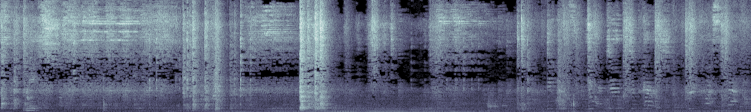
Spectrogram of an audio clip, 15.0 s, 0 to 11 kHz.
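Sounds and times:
pots and cutlery clattering: 0:03.6 - 0:04.9, 0:06.0 - 0:06.7.

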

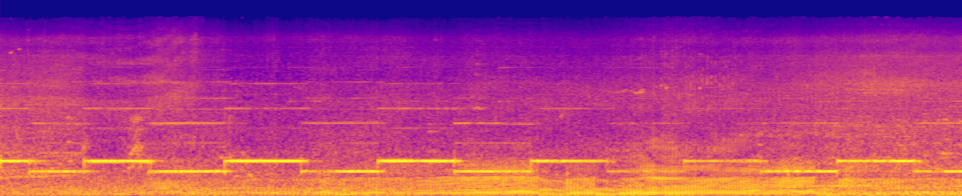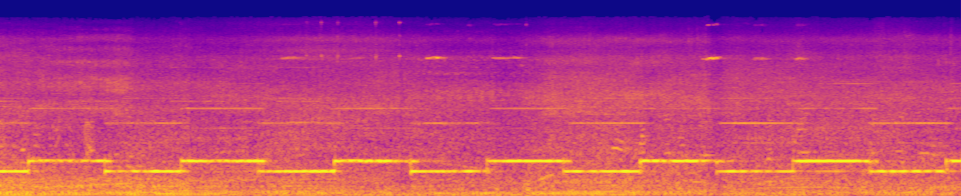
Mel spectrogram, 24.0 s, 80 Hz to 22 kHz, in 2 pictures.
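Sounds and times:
car and motorbike engines: 0:00.0 - 0:24.0
two-tone level crossing alarm: 0:00.0 - 0:24.0.

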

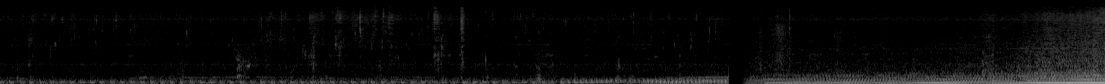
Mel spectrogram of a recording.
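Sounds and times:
water splashing and dripping: 0:00.0 - 0:07.3.

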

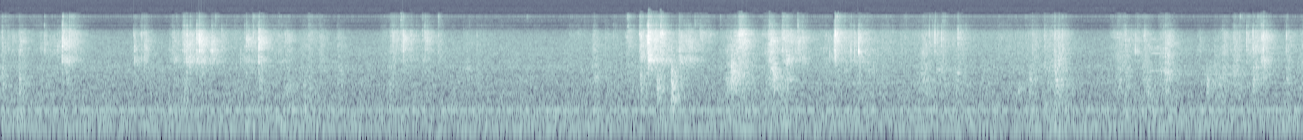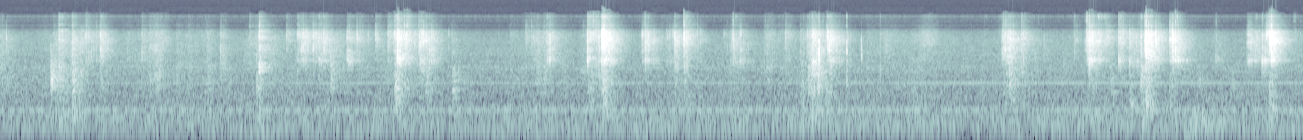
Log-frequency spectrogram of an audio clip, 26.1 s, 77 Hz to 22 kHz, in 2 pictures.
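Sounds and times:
kitten crinkling paper: 0:00.2 - 0:03.3, 0:10.3 - 0:17.6, 0:18.2 - 0:21.6, 0:23.0 - 0:26.0.

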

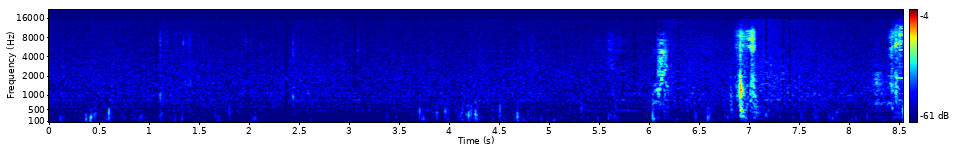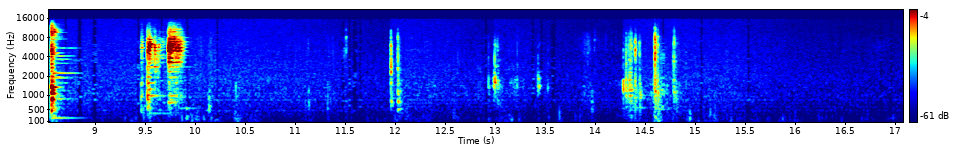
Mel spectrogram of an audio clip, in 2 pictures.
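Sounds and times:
short metallic ring: 0:08.4 - 0:10.0.

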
